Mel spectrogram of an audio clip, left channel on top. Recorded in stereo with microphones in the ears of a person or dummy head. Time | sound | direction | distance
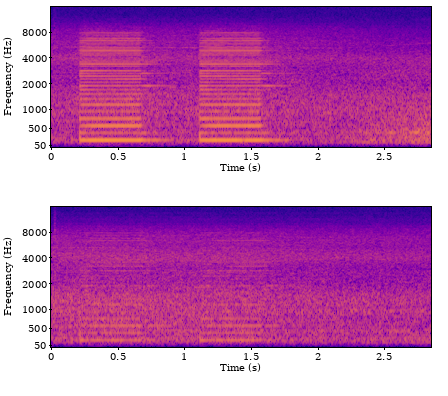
0.2 | an alarm | 55° left (ahead or behind) | 1.2 m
